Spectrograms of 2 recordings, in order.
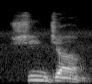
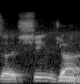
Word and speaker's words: Xinjiang: Xinjiang. It's Xinjiang. Xinjiang. I won't spell it for you, but Xinjiang.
